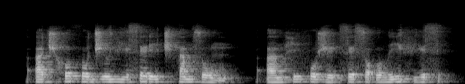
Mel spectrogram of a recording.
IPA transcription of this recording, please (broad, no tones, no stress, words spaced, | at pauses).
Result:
ʔat͡ʃhoθod͡ʒil vʲesɾe ɾit͡ʃθamsom | ʔamhifo ʒeʔsesɔʔo ði fʲes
